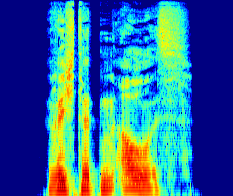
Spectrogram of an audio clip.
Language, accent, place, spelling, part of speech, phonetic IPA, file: German, Germany, Berlin, richteten aus, verb, [ˌʁɪçtətn̩ ˈaʊ̯s], De-richteten aus.ogg
- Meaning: inflection of ausrichten: 1. first/third-person plural preterite 2. first/third-person plural subjunctive II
